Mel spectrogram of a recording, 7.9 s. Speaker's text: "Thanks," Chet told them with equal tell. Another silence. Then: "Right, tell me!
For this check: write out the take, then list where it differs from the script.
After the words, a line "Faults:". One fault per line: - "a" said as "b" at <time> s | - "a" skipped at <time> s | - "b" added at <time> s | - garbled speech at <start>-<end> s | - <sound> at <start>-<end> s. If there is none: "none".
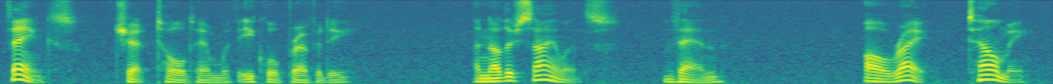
"Thanks," Chet told him with equal brevity. Another silence. Then: "All right, tell me!
Faults:
- "them" said as "him" at 1.4 s
- "tell" said as "brevity" at 2.1 s
- "All" added at 6.5 s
